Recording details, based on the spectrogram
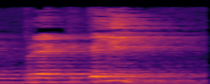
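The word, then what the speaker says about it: practically: अगला देखिए प्रैक्टिकली, वास्तव में। प्रैक्टिकली में क्या है? LLY है, उसके पहले ए।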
